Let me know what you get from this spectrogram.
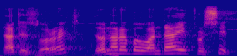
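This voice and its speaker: Man, parliamentary Speaker, high pitch, stern, commanding, formal repeated orders, echoey hall. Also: sing-song, fast talker, a bit bright, faint music behind. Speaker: parliamentary Speaker chairing debate. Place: legislative chamber. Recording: echoey large chamber.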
